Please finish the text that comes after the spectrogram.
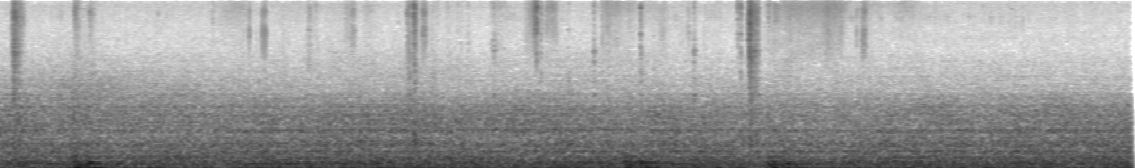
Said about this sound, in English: Sorry, just people driving crazy on the highway.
